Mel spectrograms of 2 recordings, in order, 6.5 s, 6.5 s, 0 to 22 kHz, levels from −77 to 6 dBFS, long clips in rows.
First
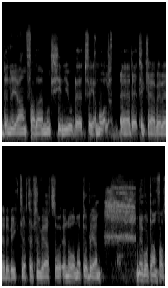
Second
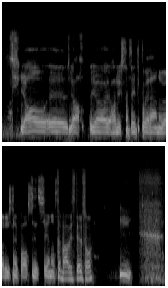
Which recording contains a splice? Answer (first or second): second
